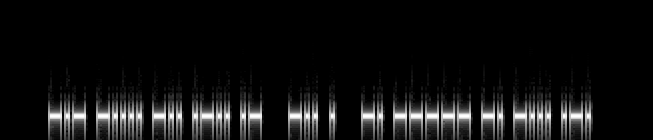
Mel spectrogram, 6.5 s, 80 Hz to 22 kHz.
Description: Morse code, heard as a keyed tone, about 30 wpm, 700 Hz. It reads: K6DLA DE N0NBR
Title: USA Callsign DE Callsign - 5 Characters - 30wpm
